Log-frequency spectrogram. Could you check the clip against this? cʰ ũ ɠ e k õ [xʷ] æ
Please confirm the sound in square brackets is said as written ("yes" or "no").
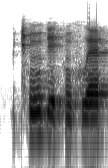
yes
